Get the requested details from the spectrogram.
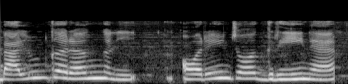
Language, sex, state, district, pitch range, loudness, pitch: Hindi, female, Jharkhand, Deoghar, 235-285 Hz, -12 LUFS, 255 Hz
